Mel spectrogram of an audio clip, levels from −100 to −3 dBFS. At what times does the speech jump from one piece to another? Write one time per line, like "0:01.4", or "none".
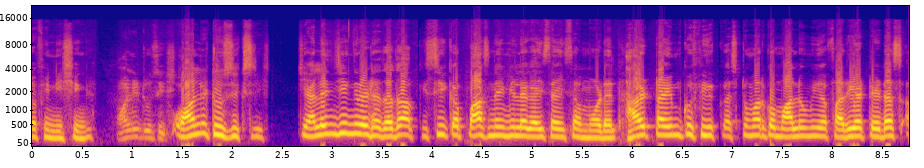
none

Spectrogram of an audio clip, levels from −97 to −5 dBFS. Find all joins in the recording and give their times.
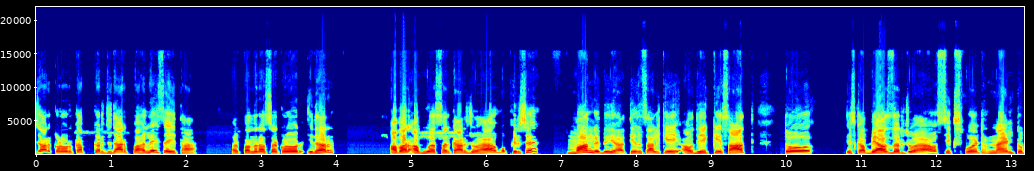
none

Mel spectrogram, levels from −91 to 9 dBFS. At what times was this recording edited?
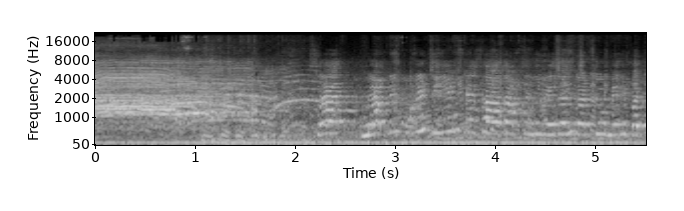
none

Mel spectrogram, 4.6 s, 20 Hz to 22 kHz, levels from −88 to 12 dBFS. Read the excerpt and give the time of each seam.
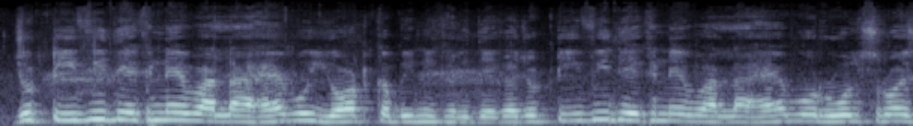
none

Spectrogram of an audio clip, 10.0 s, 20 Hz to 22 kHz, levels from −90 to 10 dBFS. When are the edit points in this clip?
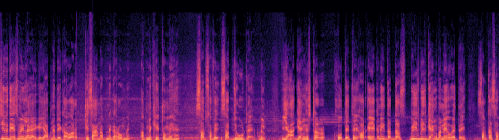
0:01.5
0:05.3

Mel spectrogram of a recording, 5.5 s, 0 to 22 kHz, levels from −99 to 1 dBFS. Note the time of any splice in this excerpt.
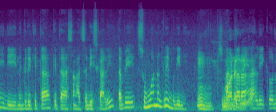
none

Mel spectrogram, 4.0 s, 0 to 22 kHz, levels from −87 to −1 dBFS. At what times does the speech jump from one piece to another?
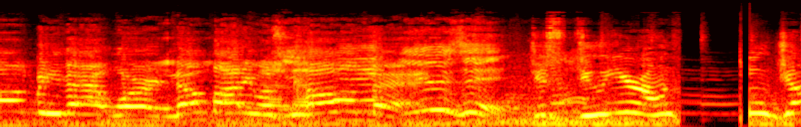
0:02.6

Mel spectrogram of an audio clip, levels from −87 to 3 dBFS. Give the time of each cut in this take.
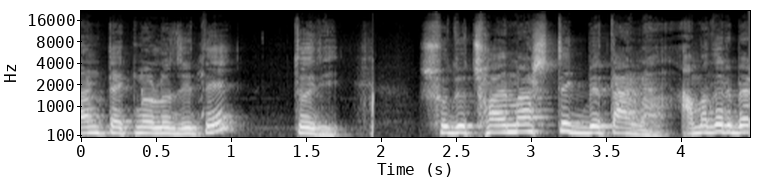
0:02.0

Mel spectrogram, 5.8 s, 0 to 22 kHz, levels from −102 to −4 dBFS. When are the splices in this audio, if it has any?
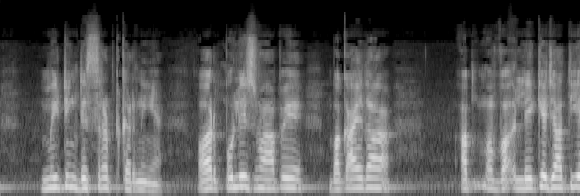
none

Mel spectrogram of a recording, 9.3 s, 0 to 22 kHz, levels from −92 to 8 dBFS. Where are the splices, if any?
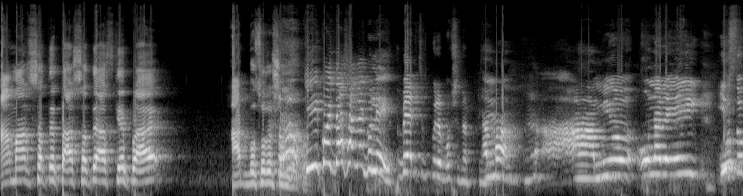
none

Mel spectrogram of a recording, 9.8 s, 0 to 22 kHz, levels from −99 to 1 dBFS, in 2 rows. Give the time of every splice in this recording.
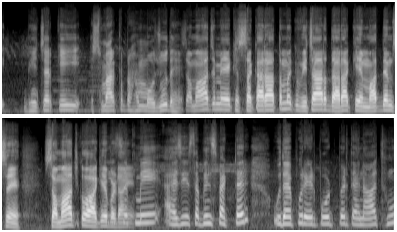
0:02.4
0:06.4

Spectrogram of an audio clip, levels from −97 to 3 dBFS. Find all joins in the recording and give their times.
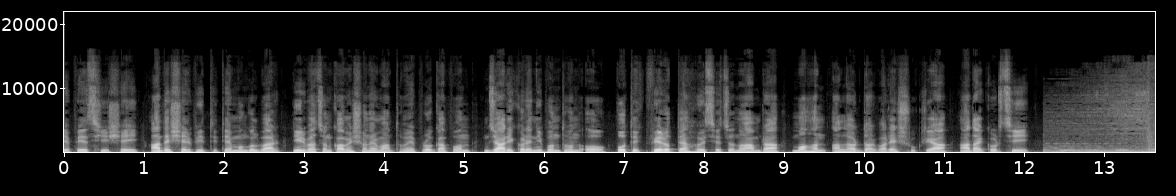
0:12.1

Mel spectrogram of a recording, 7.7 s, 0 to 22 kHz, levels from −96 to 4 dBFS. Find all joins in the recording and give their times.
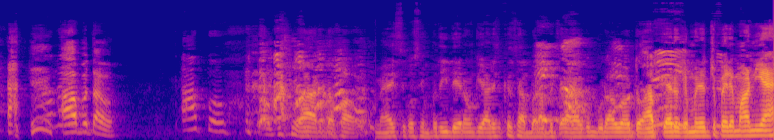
0:03.7

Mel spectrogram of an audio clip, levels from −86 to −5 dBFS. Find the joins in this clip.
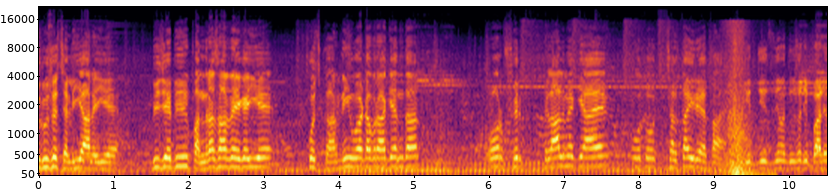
0:09.3

